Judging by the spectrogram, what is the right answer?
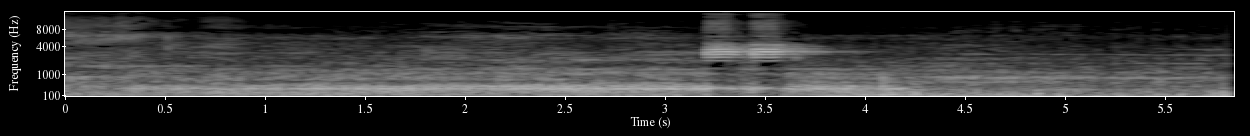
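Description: Motor scooter riding along, a steady engine and road hum, with a short double horn beep a little over three seconds in.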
